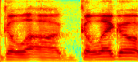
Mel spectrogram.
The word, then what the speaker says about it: Gallego: for it, and it's Gallego. So that's how I do know I do know that the L is pronounced more with a Y.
